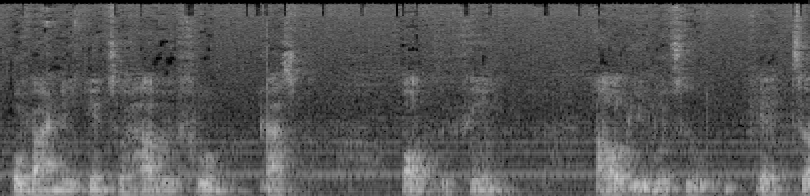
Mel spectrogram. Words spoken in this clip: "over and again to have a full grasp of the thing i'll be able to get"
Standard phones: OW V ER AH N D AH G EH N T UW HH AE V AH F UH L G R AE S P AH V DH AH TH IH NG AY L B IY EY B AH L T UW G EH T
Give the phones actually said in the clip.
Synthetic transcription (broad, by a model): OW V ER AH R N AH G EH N T UW HH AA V AH F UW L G AA S P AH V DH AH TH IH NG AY W B IY EY B AH L T UW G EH T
